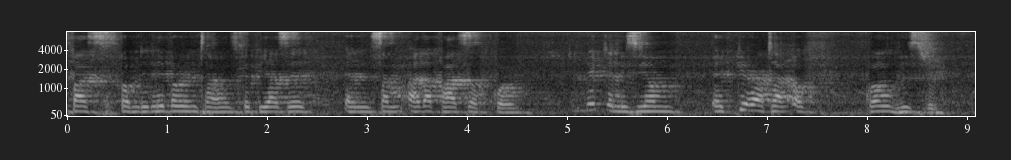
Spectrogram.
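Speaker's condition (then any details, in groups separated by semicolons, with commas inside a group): No condition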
